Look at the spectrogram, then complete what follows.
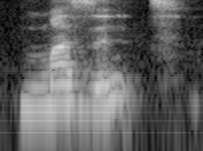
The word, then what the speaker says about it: mustn't: and check out the spelling m-u-s-t-n apostrophe t mustn't so this is a difficult one mustn't you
